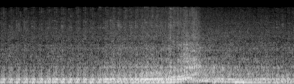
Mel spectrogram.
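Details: 1988 Kawasaki ZX600 Ninja four-cylinder after carburetor syncing and balancing and new spark plugs; revs up cleanly and falls back smoothly with crisp throttle response, no misfire or stumble; normal running.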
